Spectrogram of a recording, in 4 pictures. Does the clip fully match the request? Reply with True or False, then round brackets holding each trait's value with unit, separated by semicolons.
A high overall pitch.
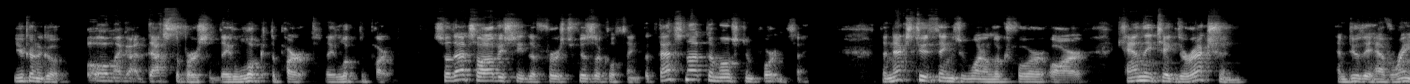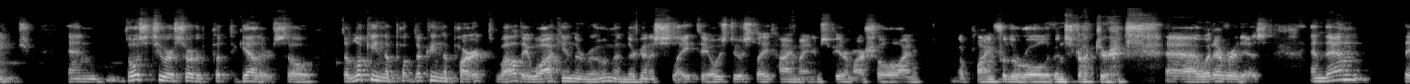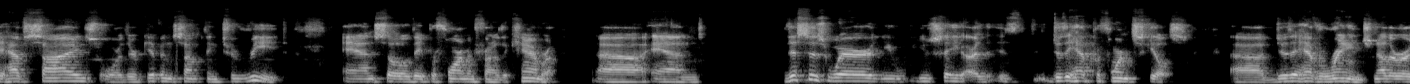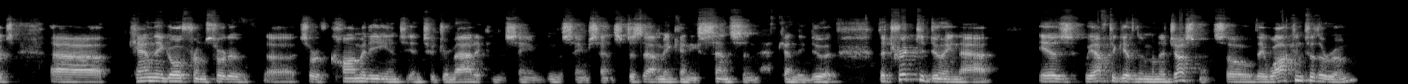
False (135 Hz)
